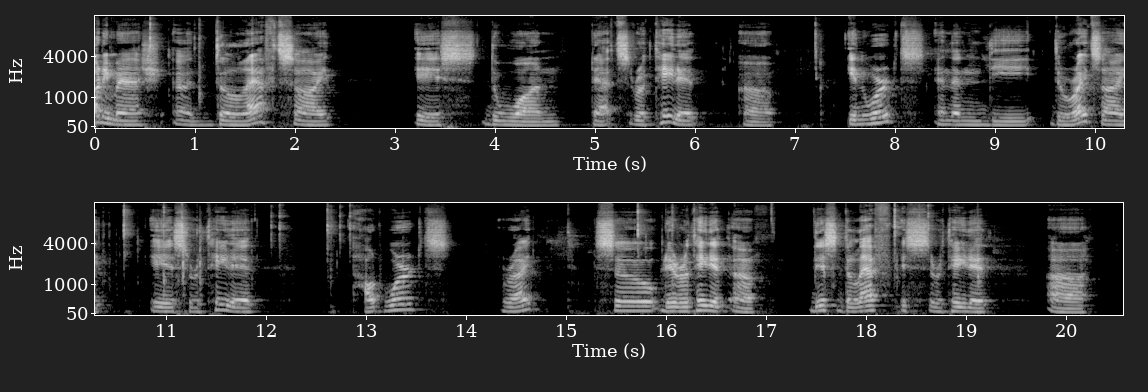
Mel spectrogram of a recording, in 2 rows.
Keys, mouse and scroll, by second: 0.7-1.1 shift+middle drag, 1.1 scroll up 3, 10.6-11.1 shift+middle drag, 11.1 Tab, 12.0 click, 14.4-15.7 scroll down 11, 15.7 shift+middle click, 16.1-16.6 scroll up 11, 18.5 alt+click.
